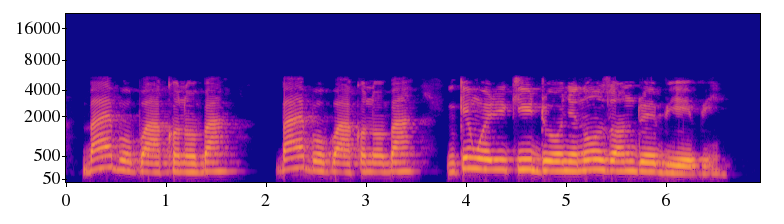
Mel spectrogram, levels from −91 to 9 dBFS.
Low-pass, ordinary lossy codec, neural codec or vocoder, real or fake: 5.4 kHz; none; none; real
